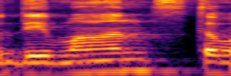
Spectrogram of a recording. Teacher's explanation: तो जब आप देवास्तव बोलेंगे तो आपके ओठ एक दूसरे को बंद नहीं होने चाहिए।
